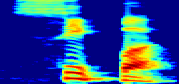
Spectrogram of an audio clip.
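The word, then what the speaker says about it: 십: हम यहां पर 10 को क्या बोलेंगे, सिप का मतलब 10 हो गया ना हमारा, इसका उच्चारण क्या करेंगे, सिप।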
